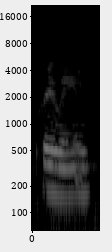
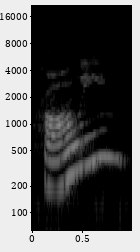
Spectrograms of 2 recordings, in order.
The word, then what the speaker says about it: pralines: aren't you probably pralines northerners pronounce it pralines but it's really prolines i've never heard it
